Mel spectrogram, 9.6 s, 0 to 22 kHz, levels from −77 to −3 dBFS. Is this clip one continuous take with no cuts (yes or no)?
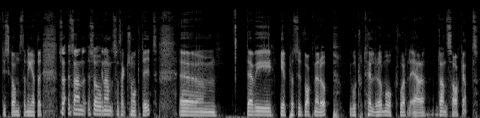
no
